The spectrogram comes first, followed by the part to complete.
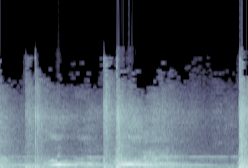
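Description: Knee strikes landing on Thai pads: sharp slaps, one at the start and another pair about a second in, with short shouted calls and exhalations between them.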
